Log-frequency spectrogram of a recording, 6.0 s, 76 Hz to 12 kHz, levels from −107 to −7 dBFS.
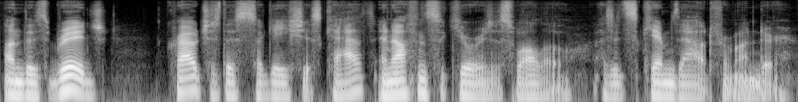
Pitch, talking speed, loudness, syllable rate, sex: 105 Hz, 180 wpm, -22 LUFS, 5.0 syllables/s, male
